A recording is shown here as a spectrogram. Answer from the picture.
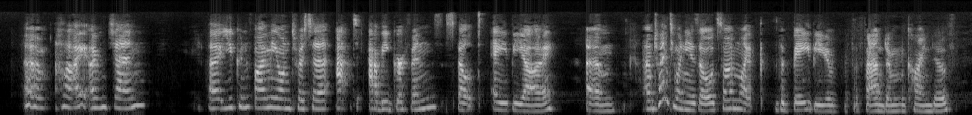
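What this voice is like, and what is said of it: English accent. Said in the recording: “I'm from England, obviously, as you can tell from my accent.”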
